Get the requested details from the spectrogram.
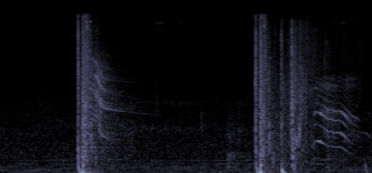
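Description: A rifle fires loud single shots that ring out and fade.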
